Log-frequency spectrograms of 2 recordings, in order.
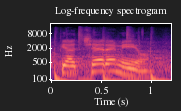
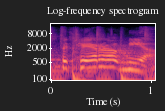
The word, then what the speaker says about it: Piacere Mio: Tell me how to pronounce the restaurant again. Piacere Mio. Piacere Mio.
